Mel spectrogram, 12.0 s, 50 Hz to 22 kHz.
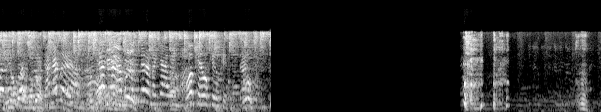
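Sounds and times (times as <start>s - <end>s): man coughing: 9.2s - 10.2s.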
